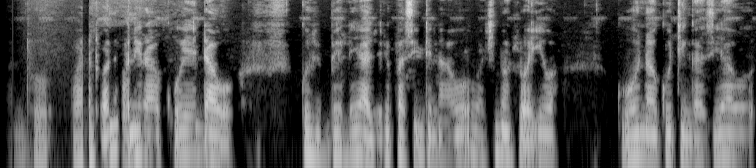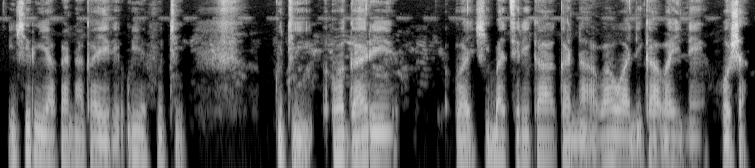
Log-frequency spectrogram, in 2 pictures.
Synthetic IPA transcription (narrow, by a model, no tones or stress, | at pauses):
tʰu | antʰuʋano̞fanirakue̞ndawo̞̰ | kuʐibʱe̞ɮe̞jaʐiripasindinaʋo̞̰ʋat͡ʃino̞ɬo̞̰jiwa | kuo̞nakutiŋɡazijawo̞it͡ʃirijakanakairiʔuje̞futʰi | kutḭʋaɡʱaɾe̞ | ʋat͡ʃiɓat͡siɾikakana̰ʋawanikaʋaine̞ɦoːʃa̰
